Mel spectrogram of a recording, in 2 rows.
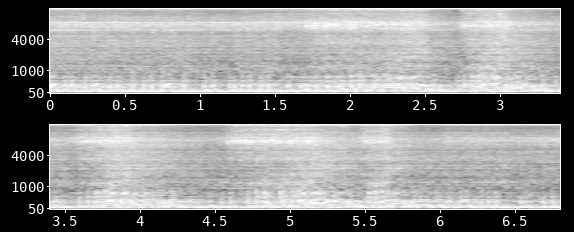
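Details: Yamaha Vega ZR with swapped Mio cylinder, 200cc, 66mm piston, standard stroke, Tiger cam, open exhaust, test run after long storage: loud, uneven, slightly hunting beat with rev swells; rough running while carburettor is not yet set and running lean.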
